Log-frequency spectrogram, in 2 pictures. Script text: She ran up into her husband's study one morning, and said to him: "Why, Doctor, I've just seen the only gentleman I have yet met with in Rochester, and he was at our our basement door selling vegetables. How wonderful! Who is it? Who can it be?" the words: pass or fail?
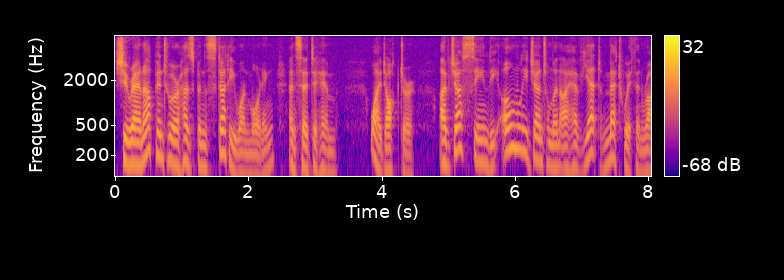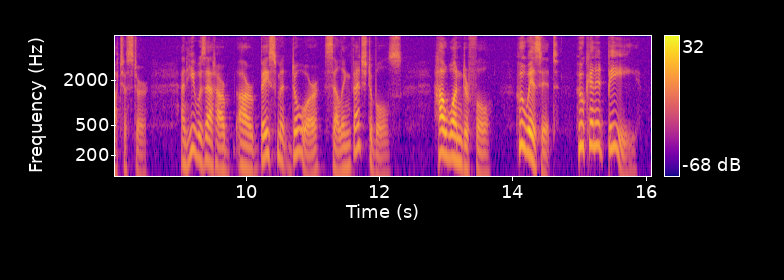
pass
